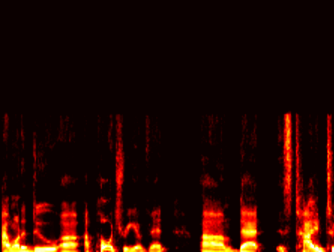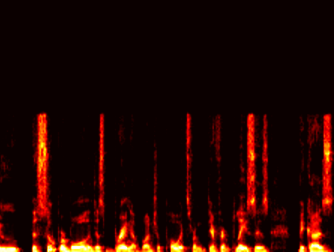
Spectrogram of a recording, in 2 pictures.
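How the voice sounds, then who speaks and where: Someone with an American accent speaks at a fairly slow pace. The background is quiet. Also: man, fairly high pitch for a man. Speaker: spoken word poet. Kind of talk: interview. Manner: conversational with many fillers.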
